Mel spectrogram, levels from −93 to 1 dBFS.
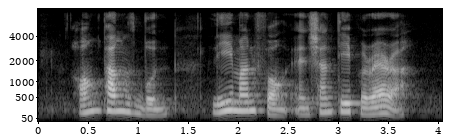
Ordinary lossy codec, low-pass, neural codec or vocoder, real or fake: none; 7.2 kHz; none; real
